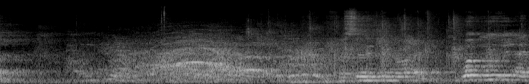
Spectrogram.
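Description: A man talks calmly into a microphone, heard through loudspeakers in a large room.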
